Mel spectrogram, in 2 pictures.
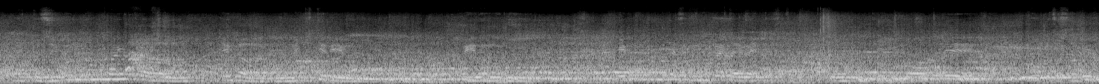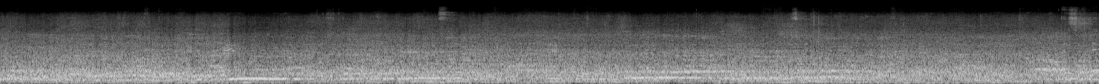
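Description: A young man speaks with animation through a microphone and loudspeakers, outdoors.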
